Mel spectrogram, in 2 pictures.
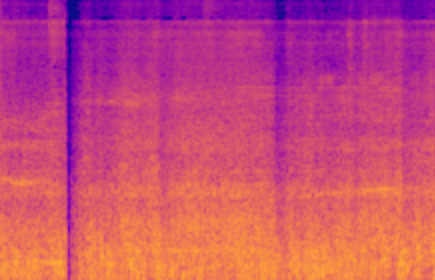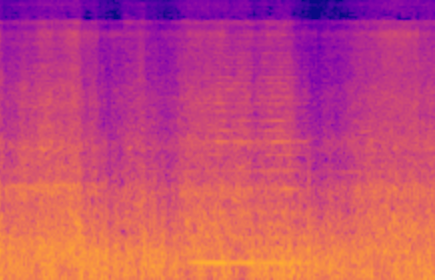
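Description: Steady rumble and rush of a moving passenger train heard from its open window. The sound cuts out abruptly for an instant just under a second in. A short, steady low hum is heard about two-thirds of the way through.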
